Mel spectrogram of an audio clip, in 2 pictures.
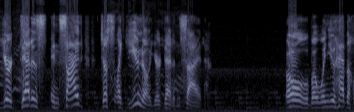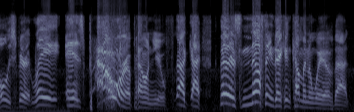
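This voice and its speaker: A sing-song, high-sitting voice, pushed and bright, comes from a man in his thirties ranting unhurriedly at his stream viewers. The livestreamer is preachy, profane and emphatic, and the recording is rough.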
